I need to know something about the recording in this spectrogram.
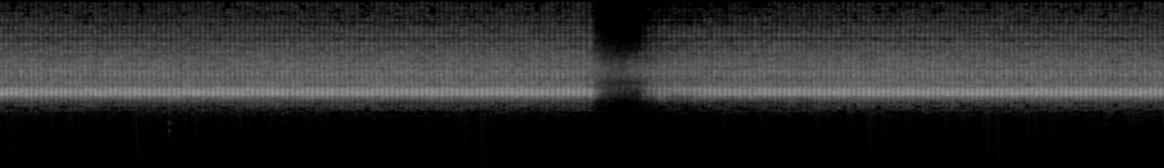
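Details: Shrill, even grasshopper buzzing held high in pitch, ticking at about four pulses per second, interrupted by one brief dip near six seconds, then steady again; no music present.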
